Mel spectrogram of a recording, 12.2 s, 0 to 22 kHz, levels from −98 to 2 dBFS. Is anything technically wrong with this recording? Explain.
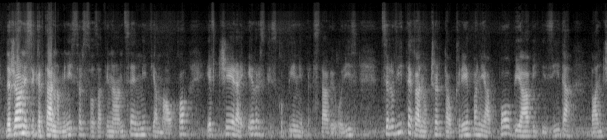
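Yes. The speech has two related problems right at the start.

From 0.95 to 1.03 s there is microphone overload. The loudest syllable turns harsh and crackly. Its peaks go about 4 dB past the converter's limit, and their tops are flattened. Only a small share of samples is affected. The likely cause is an input volume set too high, so the converter runs out of range on the peaks.

At 1.11 s the microphone volume is stepped down. Voice and background both drop by about 6 dB in one sudden step. Nothing fades. The level just falls and stays lower. This comes right after the distorted peak. That timing points to call software that detected the clipping and cut the device input gain once. This is likely the cause.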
